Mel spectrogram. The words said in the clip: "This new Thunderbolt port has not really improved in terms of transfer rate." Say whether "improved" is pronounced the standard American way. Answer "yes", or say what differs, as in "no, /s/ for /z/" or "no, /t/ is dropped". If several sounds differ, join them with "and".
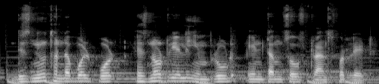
yes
